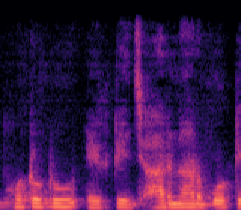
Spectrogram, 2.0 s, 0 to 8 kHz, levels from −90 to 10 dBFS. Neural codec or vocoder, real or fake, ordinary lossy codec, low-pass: codec, 44.1 kHz, 2.6 kbps, DAC; fake; none; 7.2 kHz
